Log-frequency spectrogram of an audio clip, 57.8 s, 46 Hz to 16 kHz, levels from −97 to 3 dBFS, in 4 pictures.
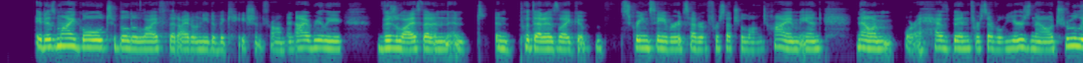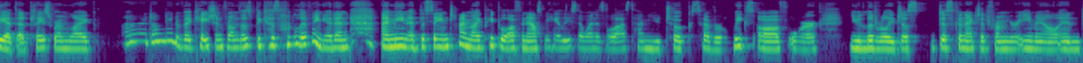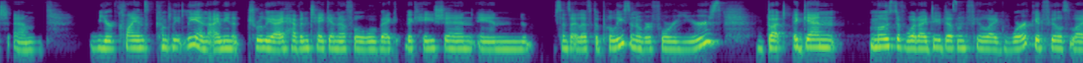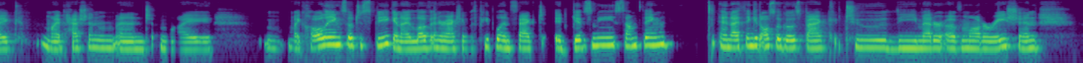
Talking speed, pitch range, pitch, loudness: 175 wpm, 175-205 Hz, 185 Hz, -22 LUFS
